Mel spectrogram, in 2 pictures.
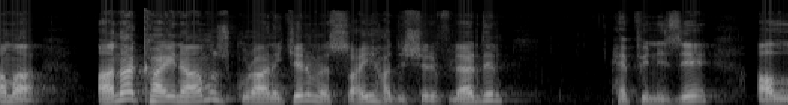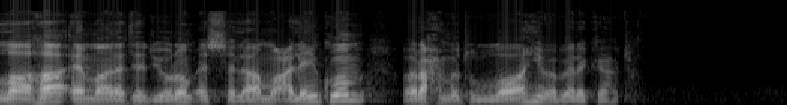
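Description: A young man speaks expressively into a close microphone, reading aloud.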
